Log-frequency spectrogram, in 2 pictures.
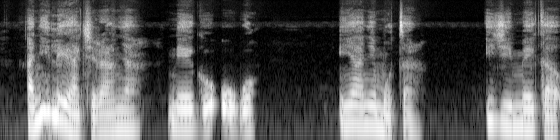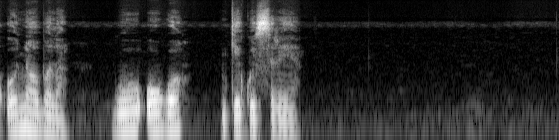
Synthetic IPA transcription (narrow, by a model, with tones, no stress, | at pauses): a˨ɲɪ˦le˦ɣa˨t͡ʃɪ˨ɾa˦ɲa˦ | ne˦ɡo˦ʔʊ˦ɡʷɔ˦ | ɪ˦ɦa˦ɲɪ˦mʊ˨ta˨ɾ | i˦d͡ʒi˨˦me˦ka˨ʔo˦ɲ˦ɔ˦bʊ˦la˨ | ɡʷo˦ʔʊ˦ɡʷɔ˦ | ŋ̩˨ke˦kʷe˨sɪ˨ɾɪ˦ja˦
